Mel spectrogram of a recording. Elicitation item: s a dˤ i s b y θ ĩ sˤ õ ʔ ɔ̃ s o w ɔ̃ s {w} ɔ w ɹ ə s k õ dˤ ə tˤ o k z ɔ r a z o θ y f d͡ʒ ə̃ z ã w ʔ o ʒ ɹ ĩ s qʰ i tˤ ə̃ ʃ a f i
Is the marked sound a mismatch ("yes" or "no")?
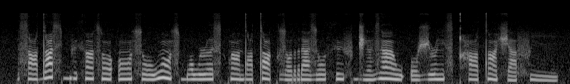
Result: yes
